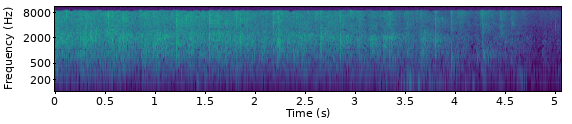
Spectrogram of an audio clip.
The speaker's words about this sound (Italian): che invitiamo con un grande applauso, che ci predicherà la parola di Dio.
